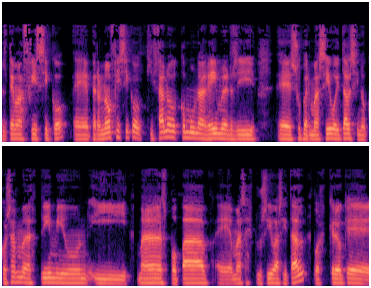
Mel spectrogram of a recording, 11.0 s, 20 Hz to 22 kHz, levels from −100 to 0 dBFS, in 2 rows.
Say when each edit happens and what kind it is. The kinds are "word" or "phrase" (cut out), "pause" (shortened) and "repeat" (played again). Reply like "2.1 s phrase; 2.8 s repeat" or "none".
7.5 s pause; 10.1 s pause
